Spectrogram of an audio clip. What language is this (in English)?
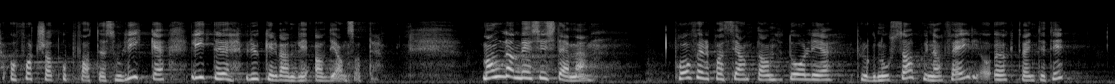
Norwegian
